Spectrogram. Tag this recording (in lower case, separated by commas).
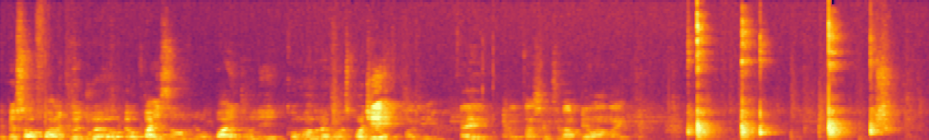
playing table tennis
